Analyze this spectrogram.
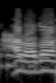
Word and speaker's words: عرض: يأخذون عرض هذا الأدنى عرض ضاء মোটা হবে হ্যাঁ উচ্চারণটা মোটা করে করতে হবে عرض هذا الأدنى ويقولون سيغفر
